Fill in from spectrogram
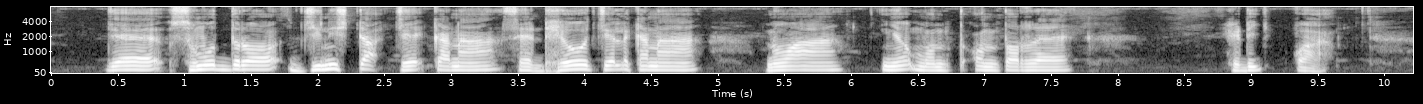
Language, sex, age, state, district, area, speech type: Santali, male, 30-45, West Bengal, Bankura, rural, spontaneous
